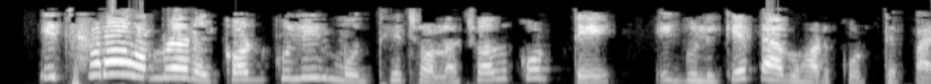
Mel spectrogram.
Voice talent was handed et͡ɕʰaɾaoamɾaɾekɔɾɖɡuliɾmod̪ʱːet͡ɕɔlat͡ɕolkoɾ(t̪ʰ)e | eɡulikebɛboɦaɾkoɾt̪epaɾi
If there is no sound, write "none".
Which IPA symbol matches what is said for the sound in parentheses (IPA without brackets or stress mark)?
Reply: t̪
